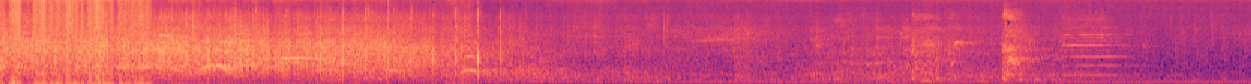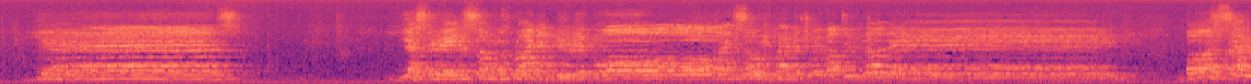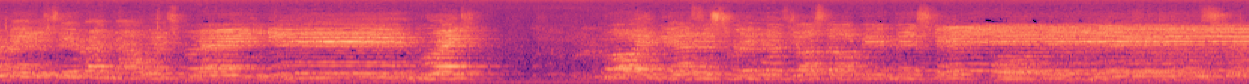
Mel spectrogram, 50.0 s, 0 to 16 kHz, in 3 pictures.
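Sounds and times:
barbershop quartet singing a cappella: 17.0s - 20.1s, 21.8s - 50.0s.

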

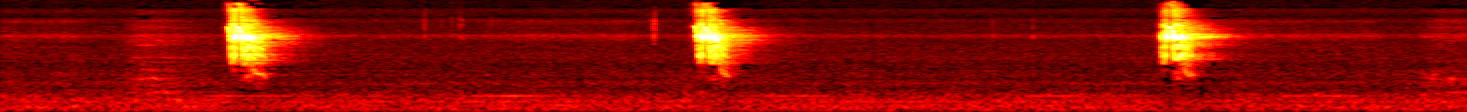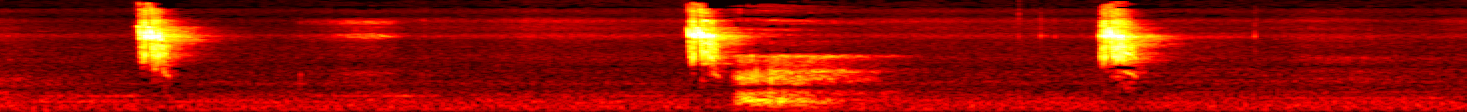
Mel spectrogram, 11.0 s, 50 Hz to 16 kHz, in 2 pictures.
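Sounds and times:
young bird calling: 0.8s - 1.2s, 2.6s - 3.0s, 4.3s - 4.7s, 6.0s - 6.4s, 8.1s - 8.3s, 9.6s - 10.0s.

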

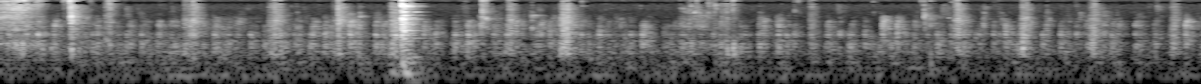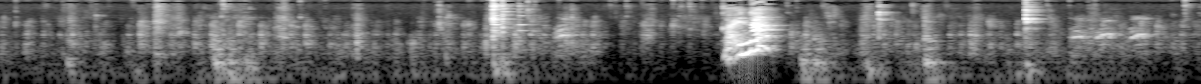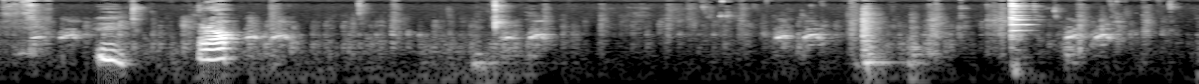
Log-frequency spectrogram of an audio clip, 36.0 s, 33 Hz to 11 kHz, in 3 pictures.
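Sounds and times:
chewing: 0.0s - 19.2s, 19.8s - 36.0s
cutlery clinking on bowls: 3.5s - 5.2s, 16.7s - 17.8s, 20.0s - 23.2s, 32.6s - 35.1s.

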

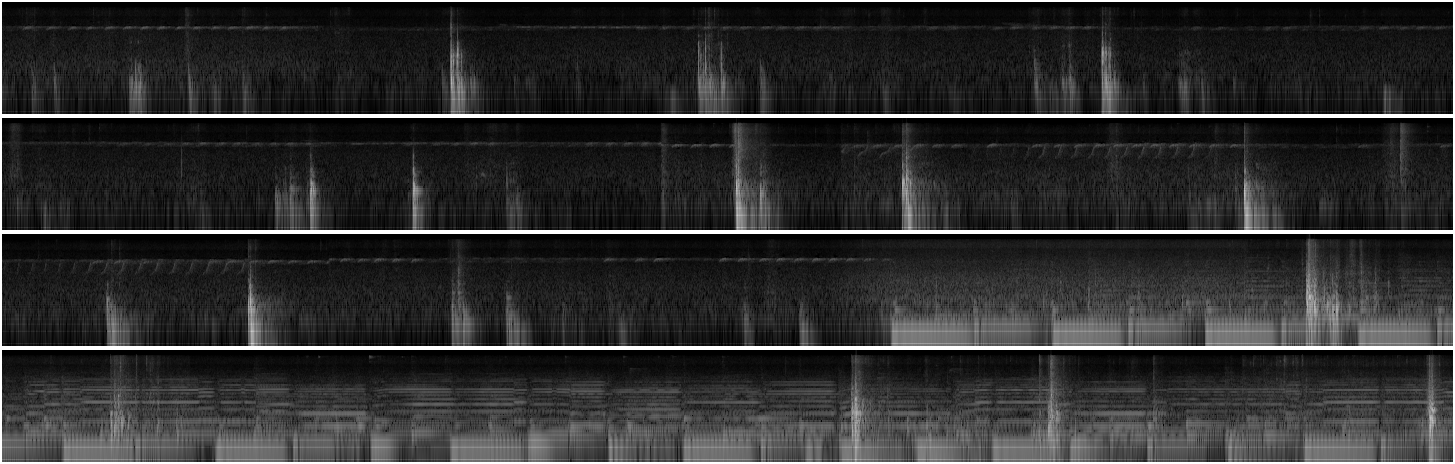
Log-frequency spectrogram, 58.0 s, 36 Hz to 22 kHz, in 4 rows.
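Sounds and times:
stones and logs knocking: 1.2s - 2.5s, 4.4s - 4.8s, 6.9s - 7.7s, 10.3s - 12.0s, 17.2s - 17.8s, 18.6s - 18.8s, 21.8s - 22.3s, 23.4s - 24.0s, 26.8s - 27.4s, 30.0s - 30.4s, 31.5s - 31.9s, 33.5s - 34.8s, 37.8s - 58.0s.

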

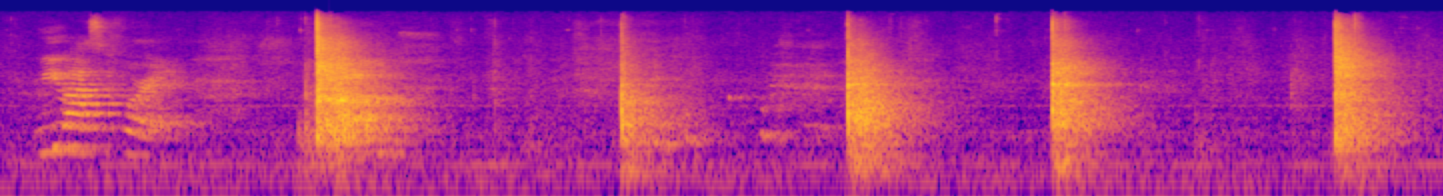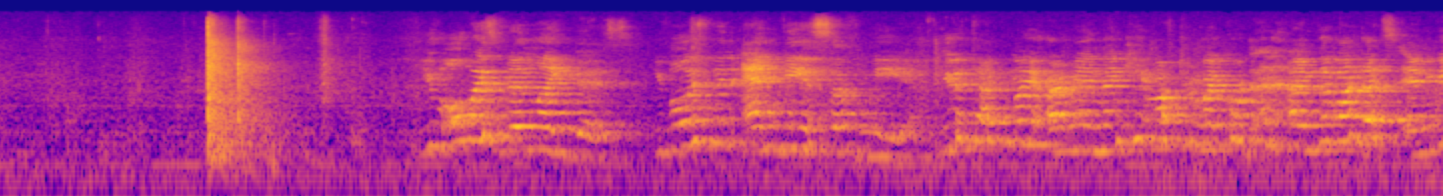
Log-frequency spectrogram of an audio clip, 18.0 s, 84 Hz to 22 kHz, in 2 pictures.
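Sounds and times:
prop swords clacking: 8.3s - 8.8s.

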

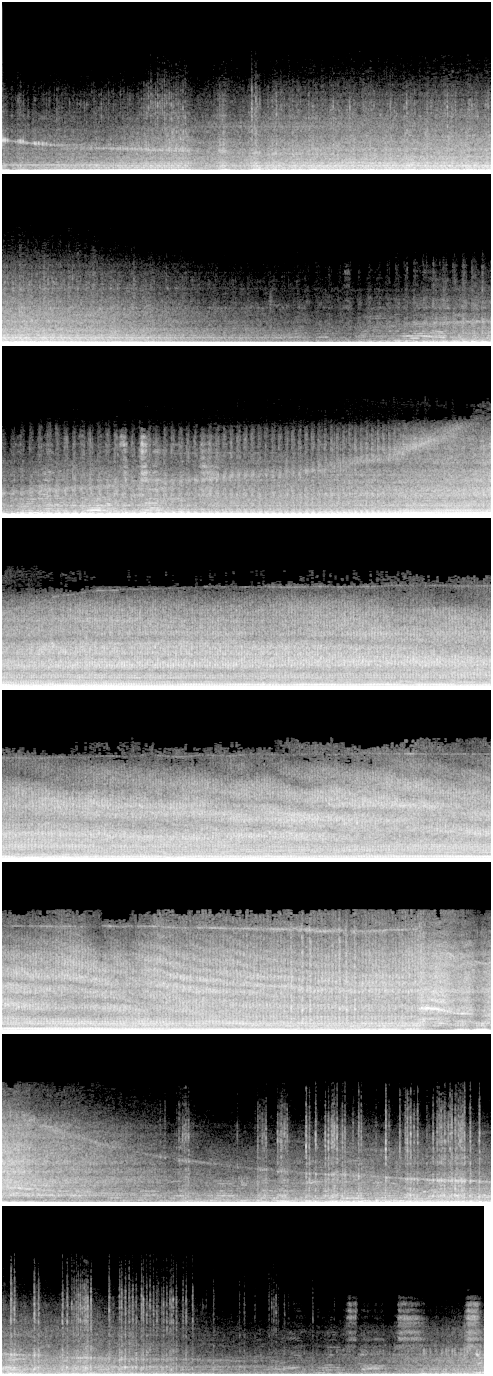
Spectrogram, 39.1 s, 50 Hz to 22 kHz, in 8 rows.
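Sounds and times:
tractor engine at full power: 0.0s - 39.0s.

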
